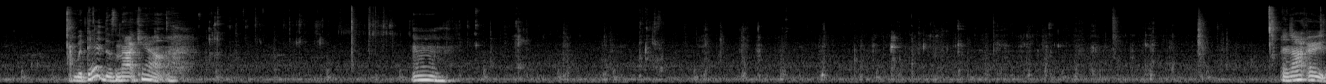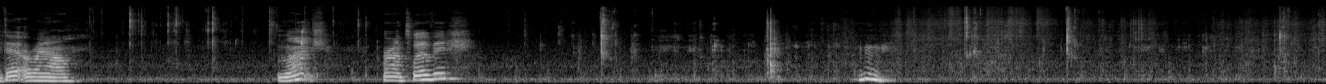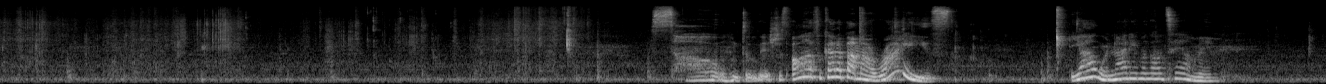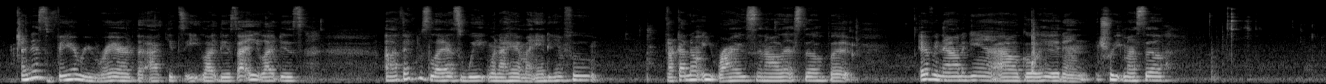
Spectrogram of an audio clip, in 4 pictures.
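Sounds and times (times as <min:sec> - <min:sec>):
faint steady hum: 0:00.0 - 0:53.0
chewing with wet clicks: 0:02.0 - 0:12.8, 0:18.4 - 0:21.6.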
